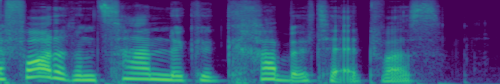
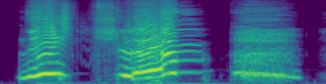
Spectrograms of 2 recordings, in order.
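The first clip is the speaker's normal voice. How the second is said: much higher and louder, outraged ghost; snorting, sobbing ghost; 12 dB louder than usual. A narrator's reading. Sobbing ghost snorts back at Daka, high and loud. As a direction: snort it out between sobs. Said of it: "schnaufte der Geist zwischen zwei Schluchzern".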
